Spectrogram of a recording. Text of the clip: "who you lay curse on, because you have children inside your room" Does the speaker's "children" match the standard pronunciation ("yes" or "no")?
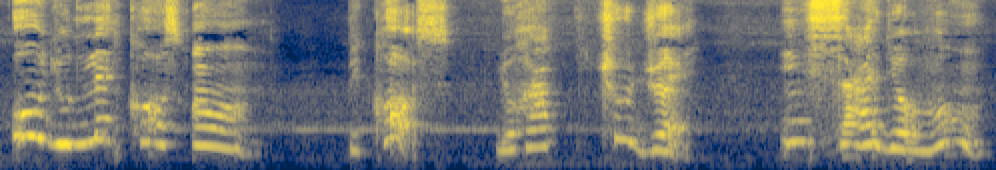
no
